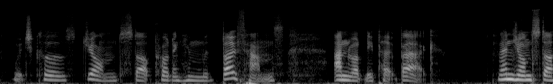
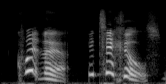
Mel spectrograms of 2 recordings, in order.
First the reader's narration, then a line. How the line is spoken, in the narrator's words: Rodney yelped with laughter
